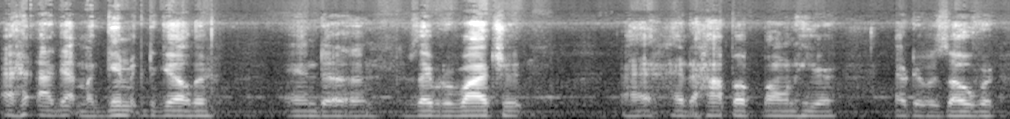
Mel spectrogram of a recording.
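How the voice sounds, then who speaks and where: A man's voice: on the low side, level tone, normal speed, fairly bright tone. A man talking casually and emphatically in slangy speech, reacting to fights like a sports vlogger. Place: at his workplace. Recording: clear background ambient noise.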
